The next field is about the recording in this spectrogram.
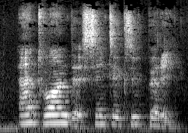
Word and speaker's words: Antoine de Saint-Exupéry: I'll be honest, his name is hard to pronounce. I did a search on YouTube to find his pronunciation. Let me try it. Antoine de Saint-Exupéry.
